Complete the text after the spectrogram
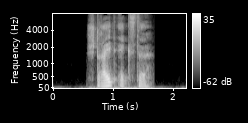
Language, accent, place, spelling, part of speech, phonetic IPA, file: German, Germany, Berlin, Streitäxte, noun, [ˈʃtʁaɪ̯tˌʔɛkstə], De-Streitäxte.ogg
- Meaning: nominative/accusative/genitive plural of Streitaxt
